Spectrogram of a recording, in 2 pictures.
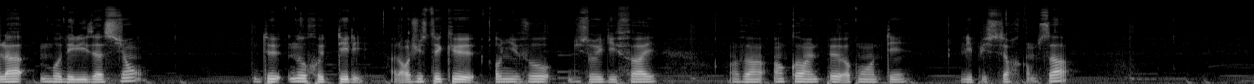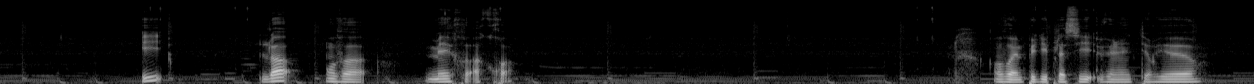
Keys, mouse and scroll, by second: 0.3 right click, 1.3-2.8 middle drag, 2.8-7.8 drag, 11.7-13.9 middle drag, 13.9-18.2 drag, 18.2 a, 18.8 scroll down 1, 19.0-20.6 middle drag, 20.6-21.6 scroll up 1, 21.6 right click, 22.1-22.8 scroll up 2, 22.8 click.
